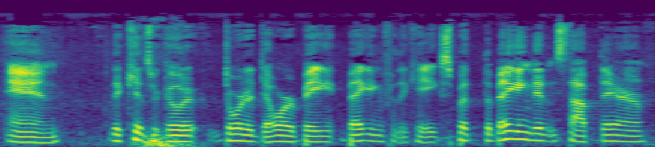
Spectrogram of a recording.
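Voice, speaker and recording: A man's voice: mid-range voice, normal speed, slight background noise. A man on a casual podcast recounting what he researched, hesitant and often correcting himself with fillers. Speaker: podcast co-host.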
